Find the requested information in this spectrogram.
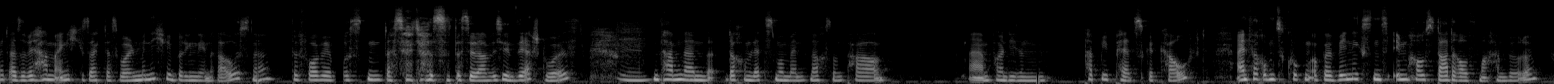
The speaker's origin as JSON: {"language": "German", "country": "Germany", "moved": "yes", "lives_now": "Japan", "said": "sowas gibt es bei uns in Deutschland"}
